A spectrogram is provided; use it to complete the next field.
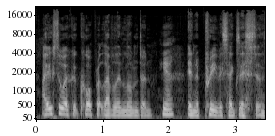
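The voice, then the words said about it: Mild Lancashire accent. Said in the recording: “This is not a Lancashire accent. This is a 30 years watered down Lancashire accent.”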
